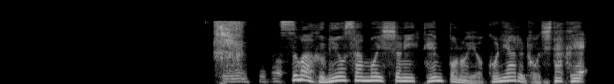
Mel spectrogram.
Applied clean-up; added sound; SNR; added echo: neural mask model Resemble Enhance denoiser.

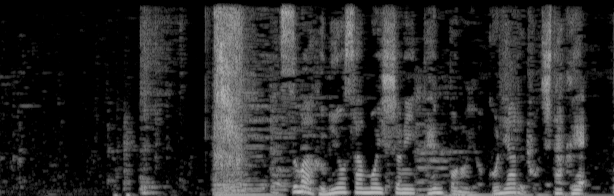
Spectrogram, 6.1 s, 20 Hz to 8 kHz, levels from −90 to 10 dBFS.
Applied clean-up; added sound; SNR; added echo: classical method Wiener filter.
